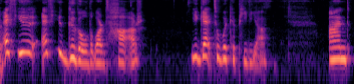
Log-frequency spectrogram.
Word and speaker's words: haar: And if you want to be obnoxiously Scottish and roll your R's, Haar is, it's fantastic.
